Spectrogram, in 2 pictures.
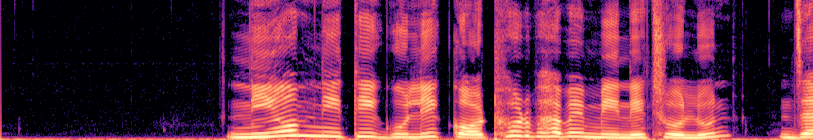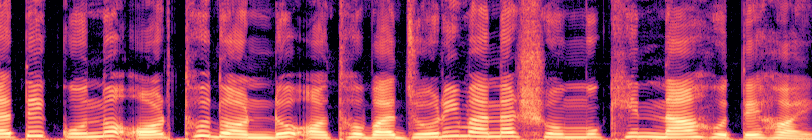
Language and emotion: Bengali, neutral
